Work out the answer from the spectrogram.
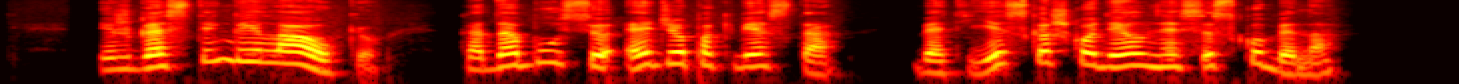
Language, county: Lithuanian, Kaunas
